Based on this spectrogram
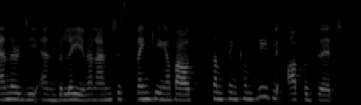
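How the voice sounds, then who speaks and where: A woman with a non-native accent talks at a moderate speed. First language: not English. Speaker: interviewer. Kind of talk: interview.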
